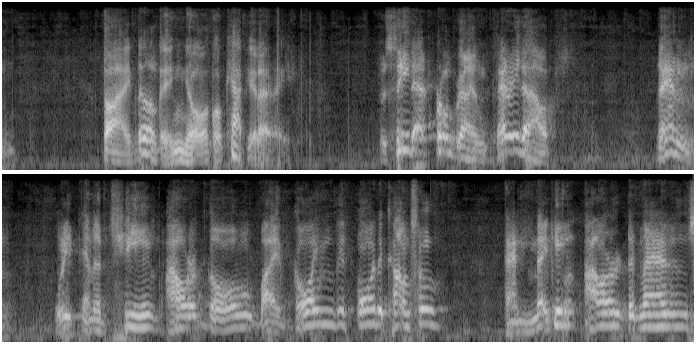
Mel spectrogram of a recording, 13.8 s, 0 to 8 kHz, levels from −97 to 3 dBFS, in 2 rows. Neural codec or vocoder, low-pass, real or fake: codec, 24 kHz, 1.5 kbps, HILCodec; 7.2 kHz; fake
